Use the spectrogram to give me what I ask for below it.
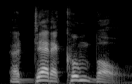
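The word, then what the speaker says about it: Antetokounmpo: And we go with the Greek version, a detaumbo, not the Nigerian version where it's a T first and a P later because his parents are they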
